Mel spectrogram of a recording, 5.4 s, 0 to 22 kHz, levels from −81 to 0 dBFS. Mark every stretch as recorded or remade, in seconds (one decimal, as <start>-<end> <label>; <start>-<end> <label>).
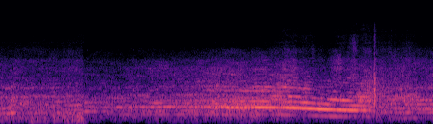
0.0-2.1 remade; 2.1-2.6 recorded; 2.6-3.5 remade; 3.5-5.0 recorded; 5.0-5.4 remade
